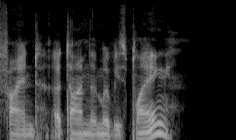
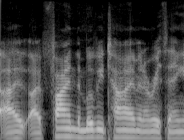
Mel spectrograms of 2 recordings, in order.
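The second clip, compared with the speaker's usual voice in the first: usual speaking voice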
